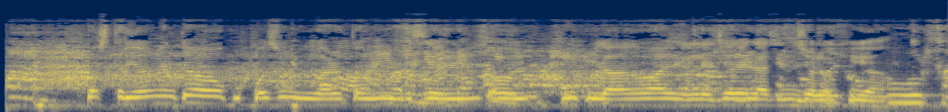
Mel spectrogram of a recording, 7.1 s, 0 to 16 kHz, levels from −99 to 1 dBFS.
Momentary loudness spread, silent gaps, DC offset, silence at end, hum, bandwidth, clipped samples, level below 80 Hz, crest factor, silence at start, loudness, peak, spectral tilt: 3 LU; none; under 0.1%; 0 s; none; 9.2 kHz; under 0.1%; -54 dBFS; 12 dB; 0.05 s; -12 LUFS; 0 dBFS; -4 dB/octave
